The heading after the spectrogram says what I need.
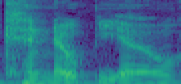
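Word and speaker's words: Kinopio: kong koopa wario mario and canopio i believe is how you say it that's actually toad in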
